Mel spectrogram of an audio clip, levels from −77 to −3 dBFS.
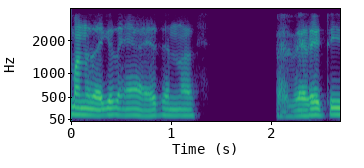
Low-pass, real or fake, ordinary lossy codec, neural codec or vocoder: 3.6 kHz; fake; none; codec, 16 kHz, 0.8 kbps, ZipCodec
